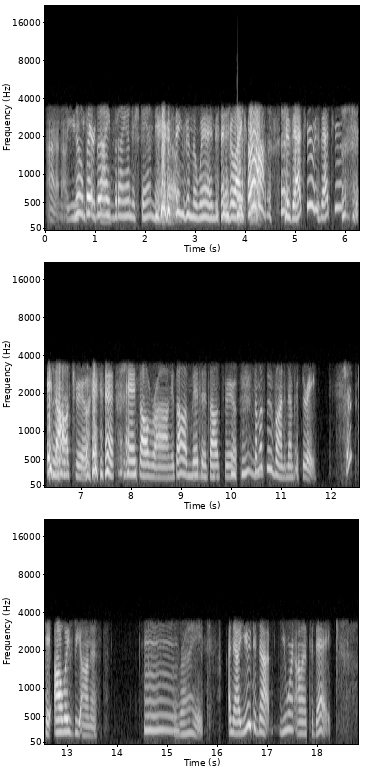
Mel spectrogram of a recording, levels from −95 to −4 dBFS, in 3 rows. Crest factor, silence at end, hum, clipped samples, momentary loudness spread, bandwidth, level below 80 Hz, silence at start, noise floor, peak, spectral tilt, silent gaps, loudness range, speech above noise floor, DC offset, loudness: 20 dB; 0.6 s; none; under 0.1%; 15 LU; 3.7 kHz; -70 dBFS; 0.05 s; -71 dBFS; 0 dBFS; -7.5 dB/octave; none; 9 LU; 52 dB; under 0.1%; -18 LUFS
